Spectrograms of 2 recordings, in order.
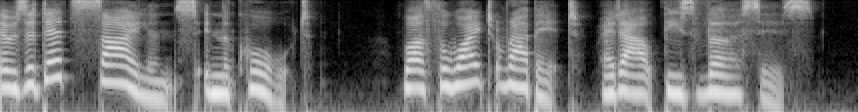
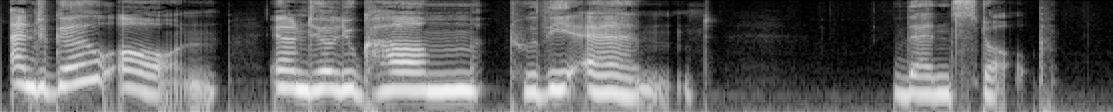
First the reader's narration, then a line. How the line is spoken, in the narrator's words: the King said gravely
